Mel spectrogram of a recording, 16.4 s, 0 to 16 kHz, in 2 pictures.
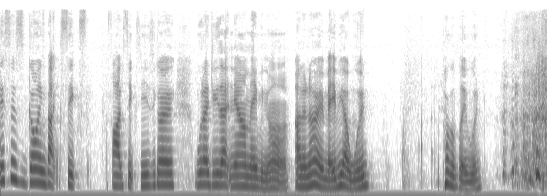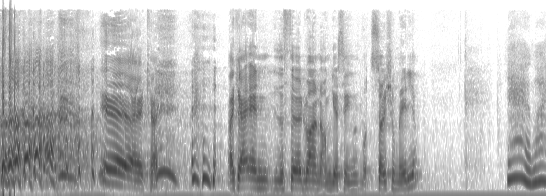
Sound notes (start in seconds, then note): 7.6 audience laughing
